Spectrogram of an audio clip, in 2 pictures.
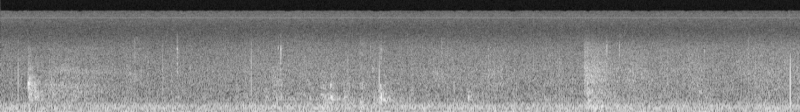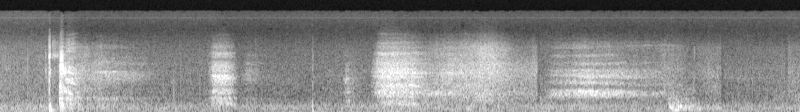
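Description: A sharp snip as a fuse wire is cut, a little past halfway, over a steady low soundtrack hum with faint small clicks. A man's heavy exhales and a sigh of relief follow.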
